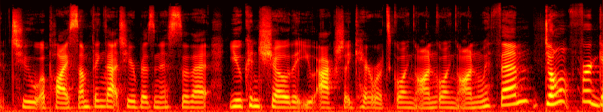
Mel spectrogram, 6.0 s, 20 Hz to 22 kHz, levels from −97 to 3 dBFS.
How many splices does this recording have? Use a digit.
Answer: 3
